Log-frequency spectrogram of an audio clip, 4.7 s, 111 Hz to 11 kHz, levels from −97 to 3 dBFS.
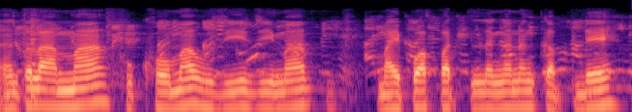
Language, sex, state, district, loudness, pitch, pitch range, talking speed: Wancho, male, Arunachal Pradesh, Longding, -17 LUFS, 135 Hz, 125-140 Hz, 140 wpm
